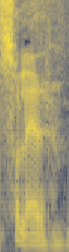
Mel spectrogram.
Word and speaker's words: Soler: Ja, det är ett spanskt namn och jag har vant mig vid att höra alla varianter, så att jag brukar inte reagera. Men Soler.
